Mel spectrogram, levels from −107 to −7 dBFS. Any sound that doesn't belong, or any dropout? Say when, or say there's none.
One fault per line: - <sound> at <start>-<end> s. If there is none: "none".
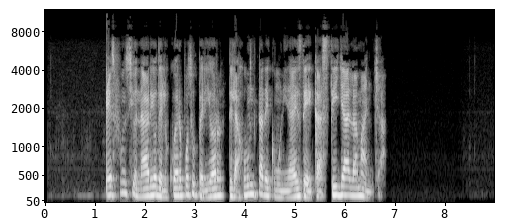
none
